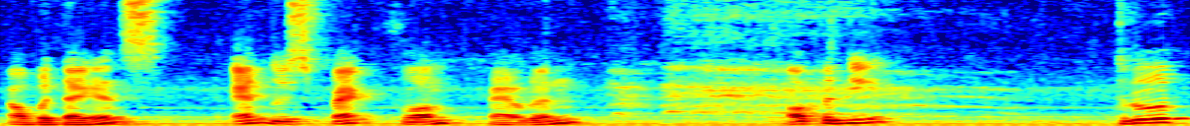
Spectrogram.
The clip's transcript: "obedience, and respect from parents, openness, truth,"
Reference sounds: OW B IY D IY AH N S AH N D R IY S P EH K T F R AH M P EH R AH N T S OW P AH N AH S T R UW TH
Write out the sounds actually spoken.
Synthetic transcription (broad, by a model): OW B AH D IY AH N S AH N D R IY S P EH K T F R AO M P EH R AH N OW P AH N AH T R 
